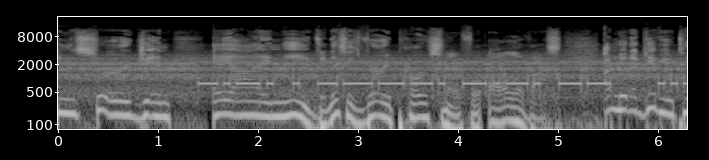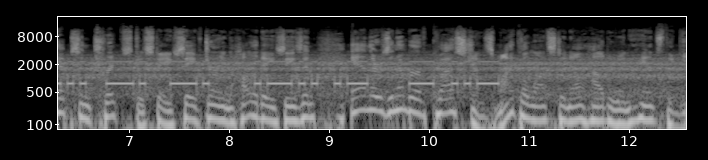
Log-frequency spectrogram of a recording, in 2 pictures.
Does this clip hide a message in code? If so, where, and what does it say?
Yes: Morse code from 1.3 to 10.8 s, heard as a keyed tone, hand-sent with a bug key, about 19 wpm, 780 Hz, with radio static and room echo. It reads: CE9CM 5NN LA TU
